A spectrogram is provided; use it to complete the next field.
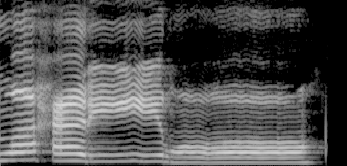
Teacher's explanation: وحریرا، حری پہ یا مدہ ہے، یا ساکن سے پہلے را کے نیچے زیر ہے تو یا مدہ۔ اور رن، دو زبر تنوین، وقف کی صورت میں ایک زبر میں بدل کر پڑھیں گے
